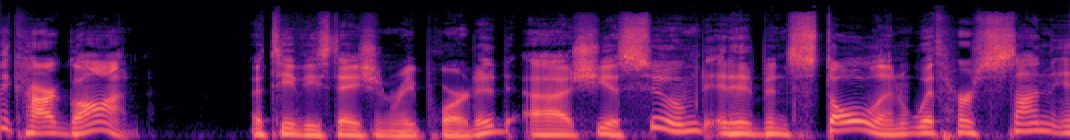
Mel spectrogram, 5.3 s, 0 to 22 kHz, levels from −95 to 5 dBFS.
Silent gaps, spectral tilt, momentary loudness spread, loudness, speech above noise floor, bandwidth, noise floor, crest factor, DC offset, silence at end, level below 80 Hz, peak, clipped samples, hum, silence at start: none; -4 dB/octave; 5 LU; -24 LUFS; 50 dB; 16.5 kHz; -74 dBFS; 18 dB; under 0.1%; 0 s; -50 dBFS; -6 dBFS; under 0.1%; none; 0 s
